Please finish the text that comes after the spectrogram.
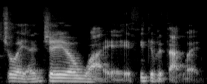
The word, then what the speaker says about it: Gioia: that so it's spell Koya but it's actually pronounced Jo a Jo ye think of it that way so I'm excited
